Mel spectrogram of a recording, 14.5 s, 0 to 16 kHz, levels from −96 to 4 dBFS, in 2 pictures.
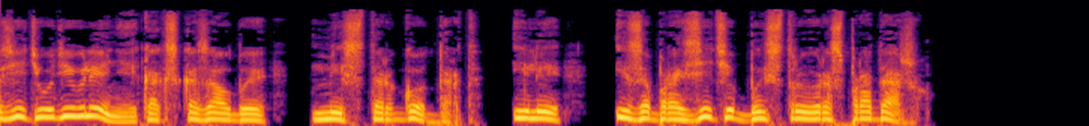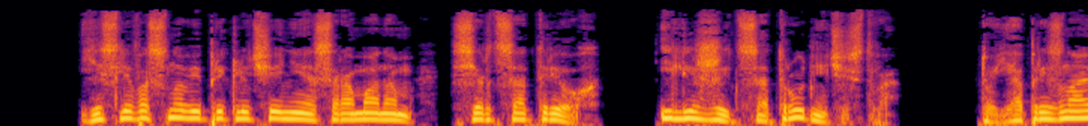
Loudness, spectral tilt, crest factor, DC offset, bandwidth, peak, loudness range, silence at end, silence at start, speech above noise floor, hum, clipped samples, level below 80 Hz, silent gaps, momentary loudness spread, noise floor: -12 LUFS; -6 dB/octave; 12 dB; under 0.1%; 12.5 kHz; 0 dBFS; 4 LU; 0 s; 0 s; over 79 dB; none; under 0.1%; -34 dBFS; 1.92-2.06 s, 3.25-3.40 s, 3.92-4.09 s, 6.24-7.77 s, 10.18-10.25 s, 11.29-11.61 s, 13.27-13.75 s; 10 LU; under -90 dBFS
